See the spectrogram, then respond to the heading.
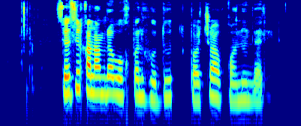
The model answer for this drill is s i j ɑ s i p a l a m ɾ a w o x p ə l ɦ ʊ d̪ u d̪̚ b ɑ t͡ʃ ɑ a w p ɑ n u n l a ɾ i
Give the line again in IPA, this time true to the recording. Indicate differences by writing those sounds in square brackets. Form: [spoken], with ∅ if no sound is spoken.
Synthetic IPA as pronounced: s i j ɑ s i [q] a l a m ɾ a w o x p ə l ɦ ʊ d̪ u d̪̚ [p] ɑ t͡ʃ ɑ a w [q] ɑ n u n l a ɾ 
